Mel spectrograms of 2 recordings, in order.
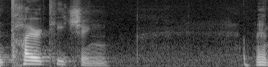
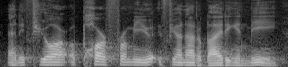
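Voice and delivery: normal talking voice

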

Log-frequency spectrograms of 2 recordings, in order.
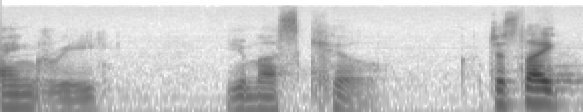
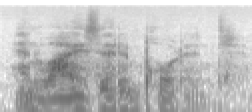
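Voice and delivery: whispered, quick repeat of the question; hushed aside; 5 semitones lower, 11 dB quieter, faster than usual. Acted. Preacher whispers the question back to the congregation. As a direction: drop to a whisper for the echo.

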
